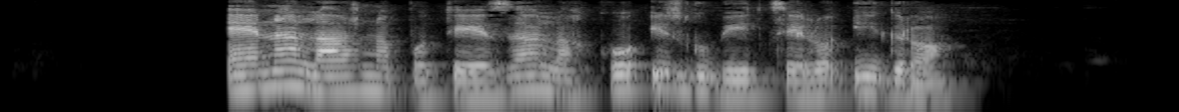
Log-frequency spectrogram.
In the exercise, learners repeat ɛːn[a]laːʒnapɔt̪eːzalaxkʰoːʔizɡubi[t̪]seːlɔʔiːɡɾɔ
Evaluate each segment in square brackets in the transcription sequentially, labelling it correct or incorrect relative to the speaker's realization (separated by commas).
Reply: correct, correct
